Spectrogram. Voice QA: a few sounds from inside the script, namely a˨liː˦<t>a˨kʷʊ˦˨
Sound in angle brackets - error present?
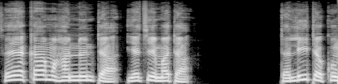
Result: no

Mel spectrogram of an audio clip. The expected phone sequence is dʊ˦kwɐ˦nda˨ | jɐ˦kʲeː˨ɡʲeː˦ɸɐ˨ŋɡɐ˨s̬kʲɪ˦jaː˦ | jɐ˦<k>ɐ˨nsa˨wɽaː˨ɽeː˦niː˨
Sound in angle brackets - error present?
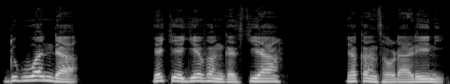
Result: no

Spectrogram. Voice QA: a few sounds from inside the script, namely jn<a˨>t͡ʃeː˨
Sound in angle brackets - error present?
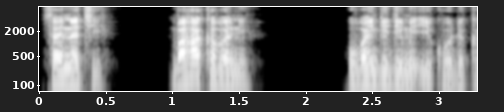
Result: yes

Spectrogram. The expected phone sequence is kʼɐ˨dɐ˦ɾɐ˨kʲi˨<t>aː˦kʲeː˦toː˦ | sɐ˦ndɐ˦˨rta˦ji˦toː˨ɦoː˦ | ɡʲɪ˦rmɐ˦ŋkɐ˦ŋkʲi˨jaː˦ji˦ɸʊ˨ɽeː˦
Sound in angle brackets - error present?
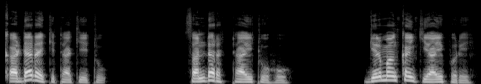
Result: no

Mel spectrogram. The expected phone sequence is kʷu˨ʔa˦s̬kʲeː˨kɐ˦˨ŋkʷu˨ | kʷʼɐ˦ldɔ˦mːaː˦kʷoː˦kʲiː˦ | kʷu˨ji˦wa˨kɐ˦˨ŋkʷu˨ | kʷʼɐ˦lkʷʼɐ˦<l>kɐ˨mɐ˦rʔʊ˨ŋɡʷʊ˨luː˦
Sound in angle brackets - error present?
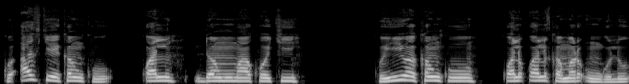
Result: no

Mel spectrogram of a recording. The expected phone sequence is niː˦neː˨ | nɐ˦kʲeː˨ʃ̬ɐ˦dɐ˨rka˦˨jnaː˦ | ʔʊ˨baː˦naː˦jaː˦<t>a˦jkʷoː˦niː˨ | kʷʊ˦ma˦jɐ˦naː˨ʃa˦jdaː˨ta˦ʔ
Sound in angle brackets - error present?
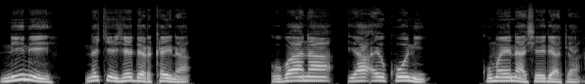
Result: yes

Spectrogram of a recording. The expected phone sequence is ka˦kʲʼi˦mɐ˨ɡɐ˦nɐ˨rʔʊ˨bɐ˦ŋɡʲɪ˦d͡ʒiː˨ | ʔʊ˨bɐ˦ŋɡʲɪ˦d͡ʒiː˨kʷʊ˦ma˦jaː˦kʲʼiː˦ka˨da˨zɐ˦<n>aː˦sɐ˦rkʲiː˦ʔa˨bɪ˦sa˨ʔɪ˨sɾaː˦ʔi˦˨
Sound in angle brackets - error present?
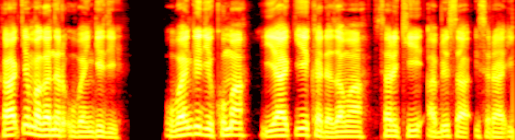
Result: yes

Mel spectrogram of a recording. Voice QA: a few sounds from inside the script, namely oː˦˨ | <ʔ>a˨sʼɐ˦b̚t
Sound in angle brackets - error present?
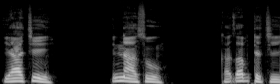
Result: yes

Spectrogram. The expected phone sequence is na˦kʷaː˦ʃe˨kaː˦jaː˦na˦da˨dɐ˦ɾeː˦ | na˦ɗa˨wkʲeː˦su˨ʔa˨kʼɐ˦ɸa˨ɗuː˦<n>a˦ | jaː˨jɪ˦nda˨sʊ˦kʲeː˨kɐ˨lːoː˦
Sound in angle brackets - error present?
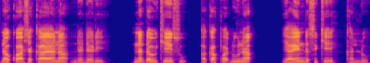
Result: no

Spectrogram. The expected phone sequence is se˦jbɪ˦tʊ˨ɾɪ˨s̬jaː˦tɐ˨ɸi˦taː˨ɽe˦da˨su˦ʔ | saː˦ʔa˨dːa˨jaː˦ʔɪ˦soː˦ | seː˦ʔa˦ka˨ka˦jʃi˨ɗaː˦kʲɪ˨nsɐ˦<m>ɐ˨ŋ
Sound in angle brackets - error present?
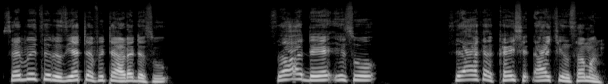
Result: no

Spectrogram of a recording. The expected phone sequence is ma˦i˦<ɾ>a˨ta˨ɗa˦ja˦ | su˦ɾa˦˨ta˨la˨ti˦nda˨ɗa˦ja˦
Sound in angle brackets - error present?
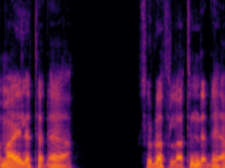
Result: yes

